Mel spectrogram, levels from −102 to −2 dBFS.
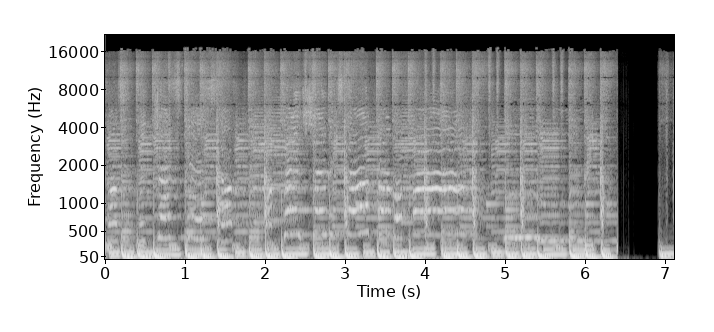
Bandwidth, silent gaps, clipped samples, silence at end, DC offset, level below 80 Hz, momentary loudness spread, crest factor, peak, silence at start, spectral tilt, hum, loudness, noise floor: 17.5 kHz; none; under 0.1%; 0 s; under 0.1%; -18 dBFS; 4 LU; 12 dB; -2 dBFS; 0 s; -3.5 dB/octave; none; -16 LUFS; -63 dBFS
